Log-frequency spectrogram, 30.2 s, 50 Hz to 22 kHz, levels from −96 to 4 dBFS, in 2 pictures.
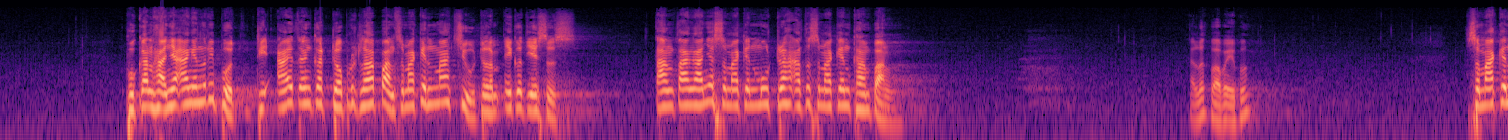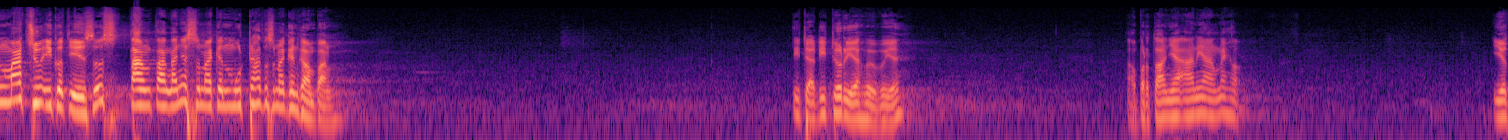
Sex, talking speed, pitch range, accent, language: male, 80 wpm, 175-245 Hz, native, Indonesian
